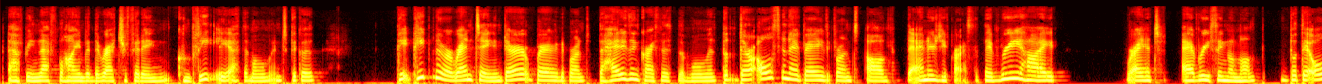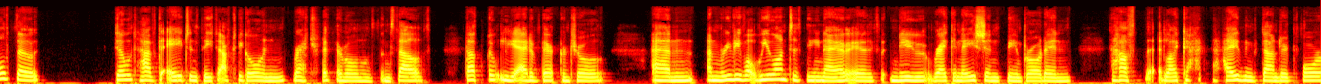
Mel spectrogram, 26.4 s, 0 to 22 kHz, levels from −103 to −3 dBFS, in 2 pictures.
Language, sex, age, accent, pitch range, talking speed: English, female, 20-39, Irish, 170-190 Hz, 200 wpm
